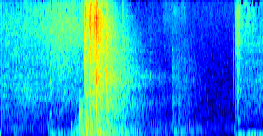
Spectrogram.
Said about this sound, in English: Let's shut that door. This door.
